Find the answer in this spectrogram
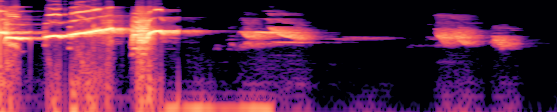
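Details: Oriental magpie-robin in fighting mode, used as a lure for reluctant magpie-robins. A loud rising whistled phrase with a harsh burst opens, followed by a few softer trailing notes and silence.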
